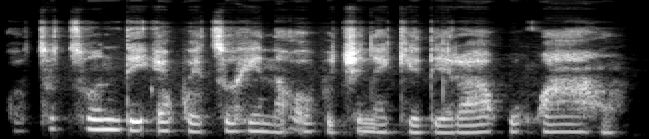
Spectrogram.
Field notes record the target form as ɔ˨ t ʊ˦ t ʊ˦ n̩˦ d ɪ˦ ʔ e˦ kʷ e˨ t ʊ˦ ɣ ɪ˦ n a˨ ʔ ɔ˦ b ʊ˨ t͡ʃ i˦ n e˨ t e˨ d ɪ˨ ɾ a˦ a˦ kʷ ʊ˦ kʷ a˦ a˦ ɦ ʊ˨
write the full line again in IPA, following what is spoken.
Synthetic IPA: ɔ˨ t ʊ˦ t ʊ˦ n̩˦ d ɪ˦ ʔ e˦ kʷ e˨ t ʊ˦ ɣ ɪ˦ n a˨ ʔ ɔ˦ b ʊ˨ t͡ʃ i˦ n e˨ k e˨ d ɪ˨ ɾ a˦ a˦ kʷ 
